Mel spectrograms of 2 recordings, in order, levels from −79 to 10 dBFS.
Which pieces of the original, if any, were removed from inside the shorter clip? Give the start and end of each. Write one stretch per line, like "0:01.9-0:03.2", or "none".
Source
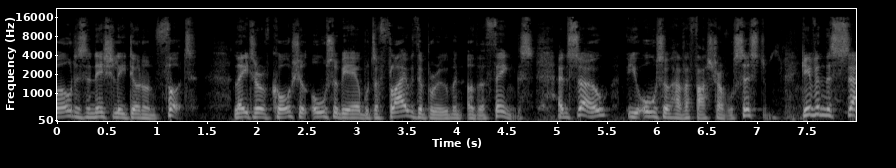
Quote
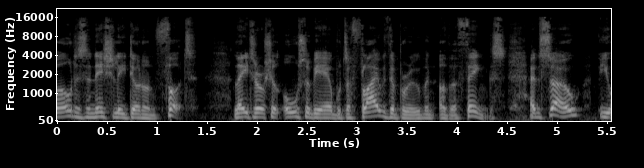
0:02.1-0:02.4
